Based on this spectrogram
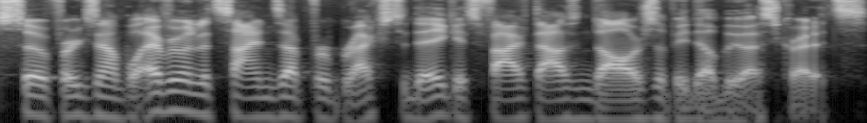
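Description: His intonation stays fairly even. The man speaks at a very fast pace. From Brazil. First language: Portuguese. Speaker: startup founder and CEO. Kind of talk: interview.

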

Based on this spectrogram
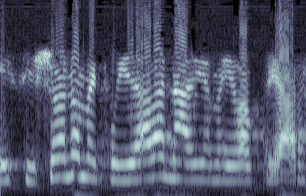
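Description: A woman speaks with a high pitch. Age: 20s. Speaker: radio caller. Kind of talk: personal testimony. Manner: halting.

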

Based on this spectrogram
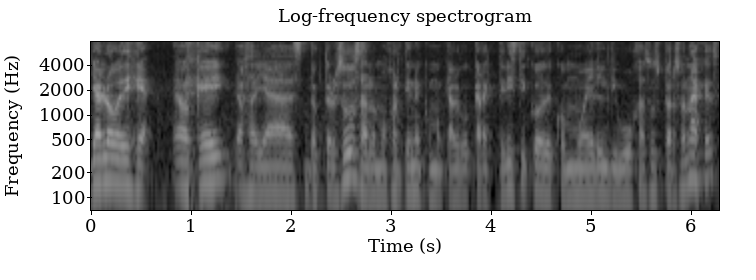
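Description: A man with an ordinary speaking voice, medium pitch, ordinary pitch variation, a fairly quick pace and hardly any pauses. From Mexico, Tamaulipas. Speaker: podcast co-host. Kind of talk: casual chat.

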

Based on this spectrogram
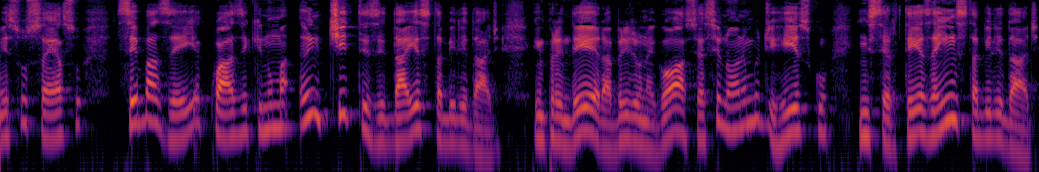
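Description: On a very clean recording with a silent background, a man with a dark, mellow tone and fairly high pitch moves at a moderate pace through very wide pitch swings. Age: 40s. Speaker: commentator and business owner. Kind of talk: daily opinion commentary.

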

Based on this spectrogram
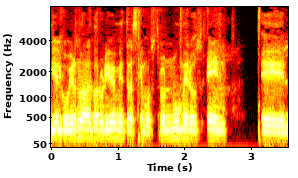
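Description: The sound is dry and close, with no echo. A man talks at a medium pitch. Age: 20s. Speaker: university student and TikTok creator. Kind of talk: casual interview. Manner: halting, many repetitions.

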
